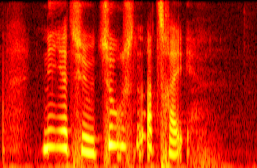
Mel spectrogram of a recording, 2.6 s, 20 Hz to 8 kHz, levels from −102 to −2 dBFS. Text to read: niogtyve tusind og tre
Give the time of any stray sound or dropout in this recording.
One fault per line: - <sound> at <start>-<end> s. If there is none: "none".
none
